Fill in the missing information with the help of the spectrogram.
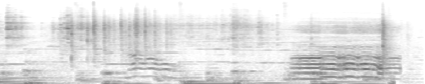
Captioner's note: frustrated groan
